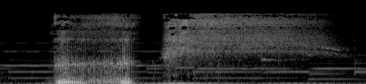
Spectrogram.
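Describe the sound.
A single exaggerated snore voiced by a person imitating a cat pretending to sleep: a rough, rumbling inhale followed by a long, breathy, hissing exhale, over a faint steady musical hum.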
